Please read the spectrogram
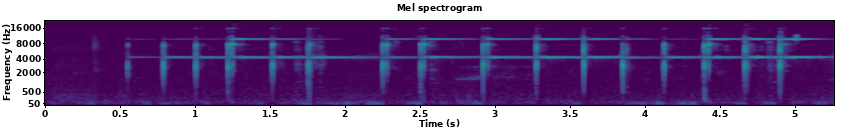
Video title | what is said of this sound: This is what WW3 Looks and Feels Like | it has a very unique tone. Silver has its own. It's called the ping test.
